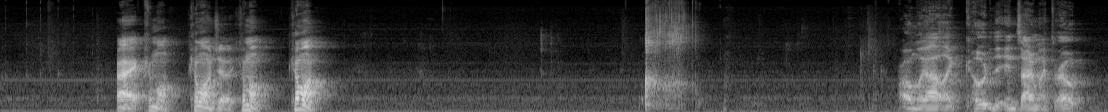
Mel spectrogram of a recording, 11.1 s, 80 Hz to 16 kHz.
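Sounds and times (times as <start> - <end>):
man spluttering: 6.4 - 7.1.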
